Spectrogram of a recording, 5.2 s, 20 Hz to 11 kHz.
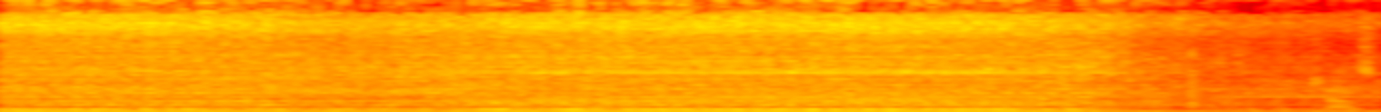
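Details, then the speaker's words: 2008 or 2009 Honda CR-V after catalytic converter replacement for code P0420, codes cleared: steady, even idle with a smooth low exhaust note and no puffing or ticking; no exhaust leak, normal idle. "and done. And she sounds beautiful. No exhaust leak."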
